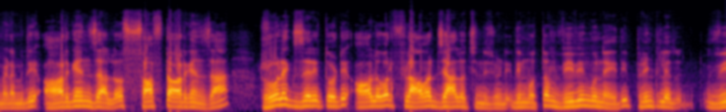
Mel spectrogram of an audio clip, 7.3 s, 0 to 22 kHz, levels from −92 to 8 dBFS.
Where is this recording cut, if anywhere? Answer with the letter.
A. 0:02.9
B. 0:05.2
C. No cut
C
